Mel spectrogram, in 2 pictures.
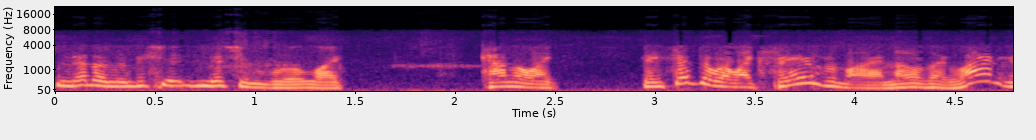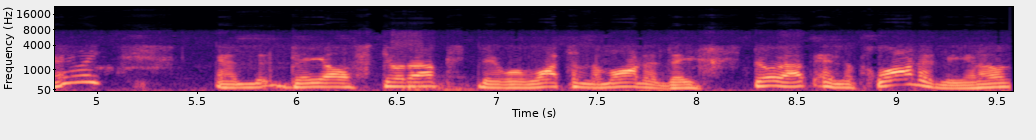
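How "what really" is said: high-pitched disbelief; surprised. Retold or imitated. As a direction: retell it as startled, flattered surprise. Retells surprise at praise from wrestlers.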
